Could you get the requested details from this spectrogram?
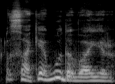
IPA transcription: ˈsɑːkʲɛ ˈbuːdɐʋoː ɪr

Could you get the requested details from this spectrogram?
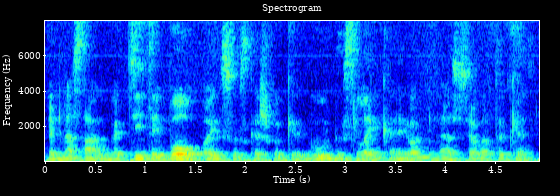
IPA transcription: ɪr ˈmʲɛs ˈsɑːkoːm kɐt ˈtʲiː tɐɪ ˈbʊʋoː ˈbɐɪsuːs kɐʃkoːˈkʲɪ ˈɡuːduːs lˠɐɪˈkɐɪ oː ɡʲɪ ˈmʲɛs ˈt͡ʃʲɛ ʋɐ toːˈkʲɪ

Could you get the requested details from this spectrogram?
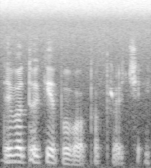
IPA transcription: tɐɪ ˈʋɐ toːˈkʲɪ ˈbʊʋoː pɐproːˈt͡ʃʲɛɪ

